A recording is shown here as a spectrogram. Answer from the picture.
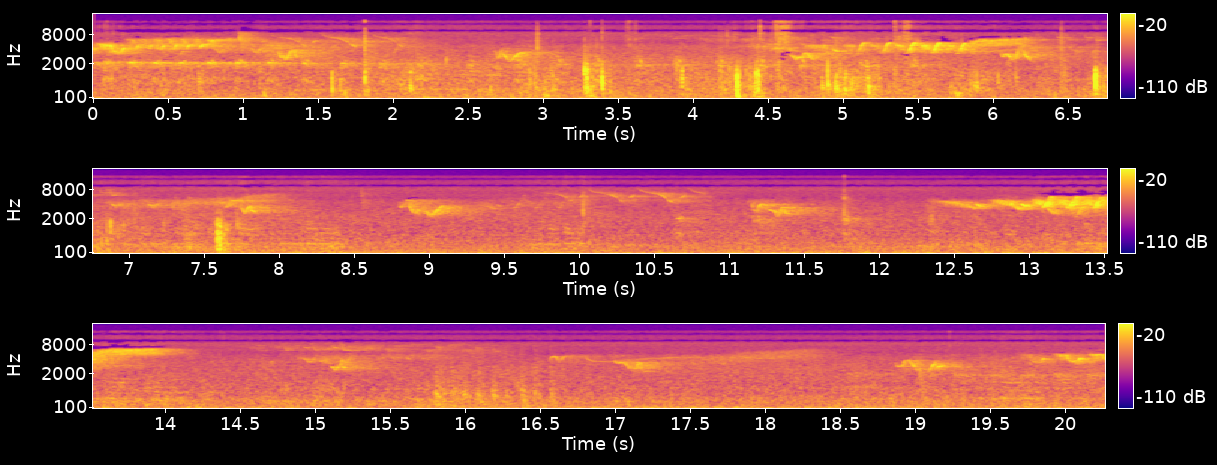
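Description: Faint woodland birdsong: a songbird repeating short, high phrases every second or two. Scattered light clicks and rustles come in the first half.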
